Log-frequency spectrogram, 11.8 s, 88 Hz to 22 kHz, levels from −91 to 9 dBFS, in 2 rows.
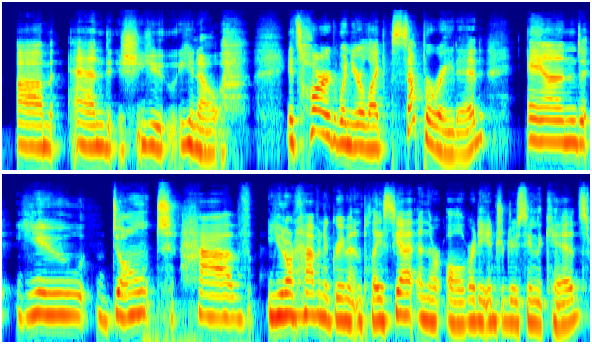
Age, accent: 30-49, American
